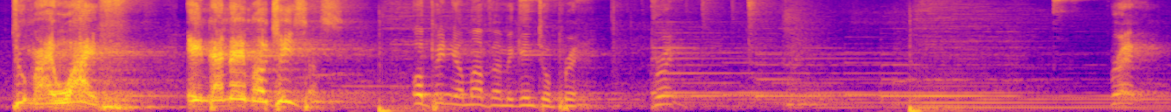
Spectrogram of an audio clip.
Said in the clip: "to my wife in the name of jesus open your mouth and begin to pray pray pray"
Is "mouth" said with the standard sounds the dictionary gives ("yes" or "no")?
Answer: no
